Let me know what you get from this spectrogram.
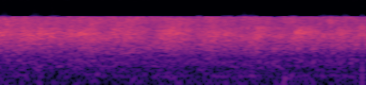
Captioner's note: applause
